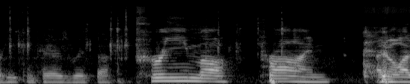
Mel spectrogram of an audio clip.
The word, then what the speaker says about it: Prima: It's spelled P R I M A on the box. So that's Prima. And that that's feminine uh meaning of first. So that's what he was. If it was spelled P R uh Y- MA, then you got your uh your primer. But it's not. It's spelled for prima.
